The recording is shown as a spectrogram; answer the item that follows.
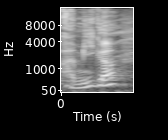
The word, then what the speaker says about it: amiga: mot aguila c'est que pour le mot amiga l'accent tonique et placé sur la deuxième et non pas sur la première lettre pour cette raison il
